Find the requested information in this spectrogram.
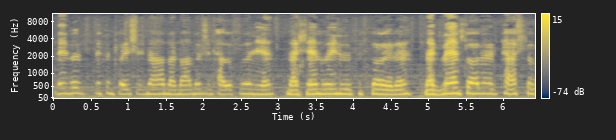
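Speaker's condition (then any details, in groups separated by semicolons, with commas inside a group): Tongue removal for cancer; entire tongue removed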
